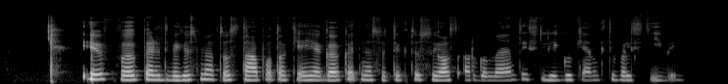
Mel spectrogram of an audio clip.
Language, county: Lithuanian, Alytus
